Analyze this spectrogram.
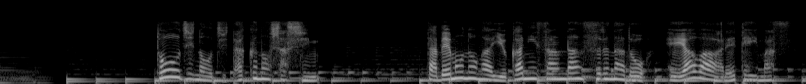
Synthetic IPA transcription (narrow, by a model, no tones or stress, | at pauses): t̪o̞ːd͡ʑino̞d͡ʑit̪akɯ̟no̞ɕaɕĩn | t̪abe̞mo̞no̞ŋajɯ̟kaɲ̟isãnɾãɰ̃sɨɾɯ̟nad̪o̞he̞jaβaːɾe̞t̪e̞imasɨ̥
